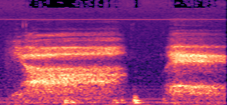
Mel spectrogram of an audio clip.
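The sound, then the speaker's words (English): A slow, breathy inhale followed by a long airy exhale, fairly loud, with a soft catch between them, voicing Yahweh, the Hebrew word for God; no talking, just the hushed rush of breath in and out. “Well, the Hebrew word for God, which means that which cannot be defined, is Yahweh, which is, when said correctly, is the sound of breathing.”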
